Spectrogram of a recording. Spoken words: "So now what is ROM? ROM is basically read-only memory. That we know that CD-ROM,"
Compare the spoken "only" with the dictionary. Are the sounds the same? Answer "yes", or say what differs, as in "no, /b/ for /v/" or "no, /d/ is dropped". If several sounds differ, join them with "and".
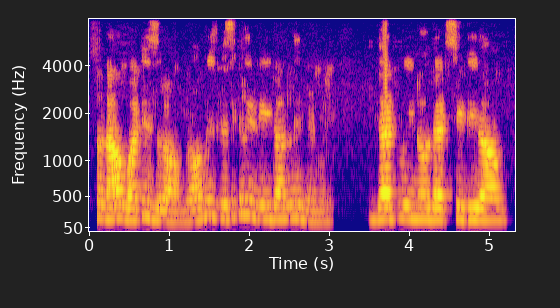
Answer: no, /l/ is dropped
